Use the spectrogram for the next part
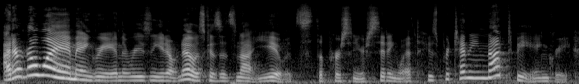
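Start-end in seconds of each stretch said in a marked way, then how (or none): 0.0-1.1 higher, exasperated self-talk; mock frustration at yourself, pitched up; frustrated inner voice. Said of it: "we tend to say".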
